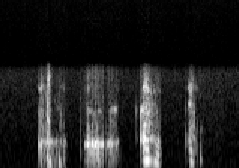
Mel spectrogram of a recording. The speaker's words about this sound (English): Our Father in heaven, I thank you so much. Excuse me, I had to belch.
